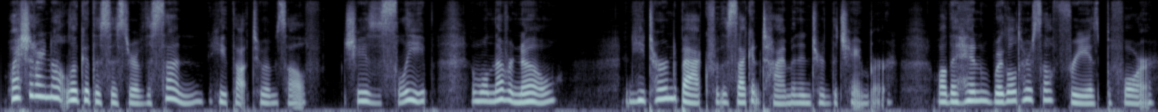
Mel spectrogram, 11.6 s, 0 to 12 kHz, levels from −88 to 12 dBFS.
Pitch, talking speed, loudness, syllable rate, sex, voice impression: 225 Hz, 220 wpm, -20 LUFS, 5.8 syllables/s, female, very feminine, slightly adult-like, thin, slightly tensed, slightly weak, bright, soft, slightly muffled, slightly halting, slightly raspy, cute, very intellectual, refreshing, sincere, slightly calm, friendly, very reassuring, very unique, slightly elegant, sweet, lively, slightly strict, slightly intense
